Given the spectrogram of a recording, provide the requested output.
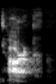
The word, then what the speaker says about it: Tariq: Yeah, Tariq from Tark. I think he calls him. He pronounces it Tark.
